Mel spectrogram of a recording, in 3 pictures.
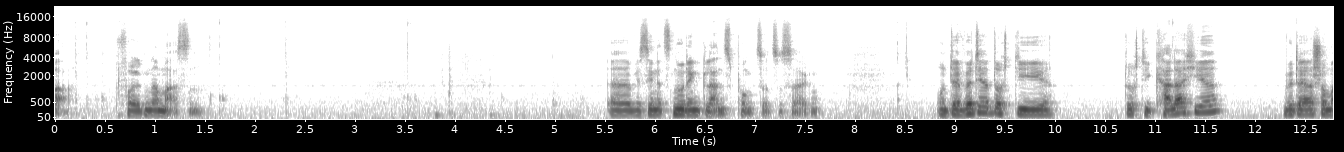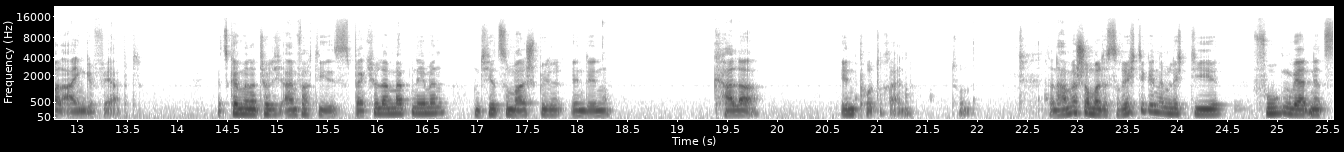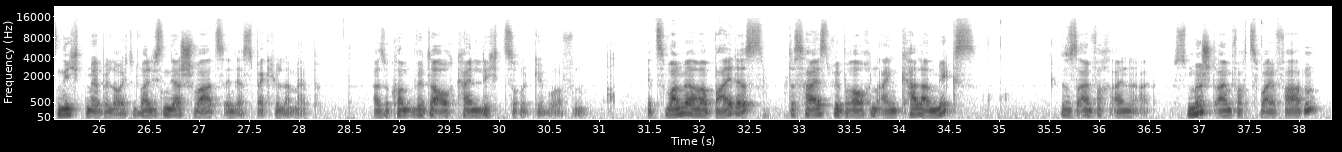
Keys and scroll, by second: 1.4 g, 4.2 shift+space, 32.9 shift+a.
